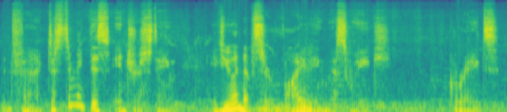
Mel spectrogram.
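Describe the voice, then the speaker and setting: A bored naga predator, played by a man for fantasy ASMR roleplay. His voice is very low and gravelly, with lively swings in pitch. He talks down to his prey with casual, dry, teasing menace. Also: moderate pace, music in the background, exaggerated voice. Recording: echoey, long cave-like reverb.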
